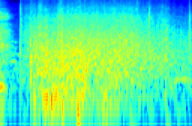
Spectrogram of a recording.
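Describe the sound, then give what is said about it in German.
A sudden splash as two people jump together into cool water on a count of three, followed by a loud churning, bubbling wash of turbulent water that continues for a couple of seconds. “Lass mich einmal kurz ins Wasser springen, ja.”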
